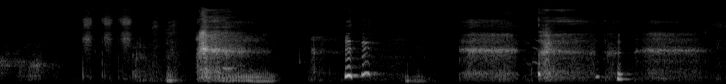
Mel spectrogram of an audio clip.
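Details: Slider, a dog being roused from bed in the morning, makes a run of yawning groans, wheezy grumbles and short snorting sounds, some Chewbacca-like, in a quiet room.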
